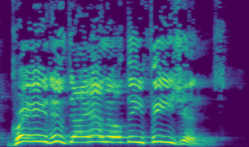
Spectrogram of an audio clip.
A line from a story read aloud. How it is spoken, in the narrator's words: they were full of wrath and cried out, saying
